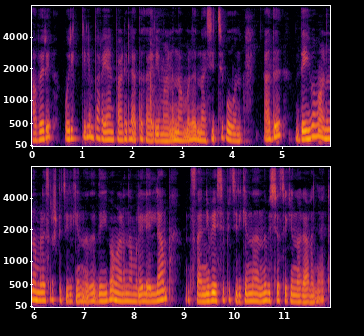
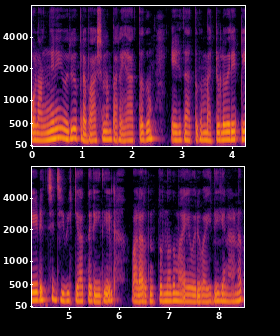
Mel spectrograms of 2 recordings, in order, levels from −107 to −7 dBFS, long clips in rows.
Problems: low volume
